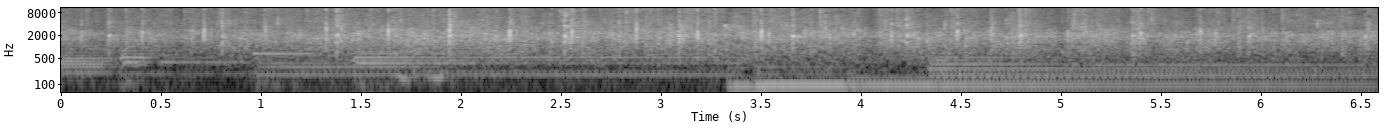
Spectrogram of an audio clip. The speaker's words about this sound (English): Praise God. Clap your hands. Bless the Lord. Oh, give him a better clap offering.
